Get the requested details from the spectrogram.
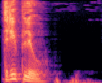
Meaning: first-person singular present indicative imperfective of трепа́ть (trepátʹ)
- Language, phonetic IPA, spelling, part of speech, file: Russian, [trʲɪˈplʲu], треплю, verb, Ru-треплю.ogg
